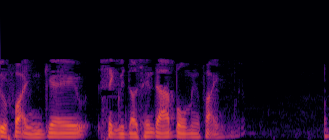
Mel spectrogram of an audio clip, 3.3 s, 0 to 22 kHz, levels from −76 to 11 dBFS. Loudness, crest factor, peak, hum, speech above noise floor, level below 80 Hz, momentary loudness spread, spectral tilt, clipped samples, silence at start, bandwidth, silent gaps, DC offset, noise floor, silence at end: -25 LUFS; 20 dB; -6 dBFS; none; 36 dB; -46 dBFS; 8 LU; -11.5 dB/octave; under 0.1%; 0 s; 4 kHz; none; under 0.1%; -61 dBFS; 0 s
